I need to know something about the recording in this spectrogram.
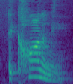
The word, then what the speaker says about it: economy: And economy has the emphasis on the second syllable. Economy, economy.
